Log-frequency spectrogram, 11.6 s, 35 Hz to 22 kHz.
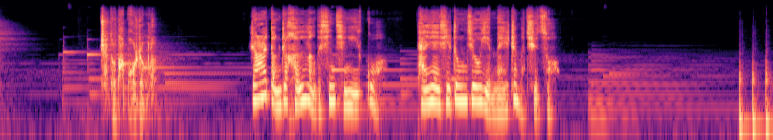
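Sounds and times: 
speech: 0:01.6 - 0:02.4, 0:03.8 - 0:08.4
knocking on a door: 0:11.1 - 0:11.5.

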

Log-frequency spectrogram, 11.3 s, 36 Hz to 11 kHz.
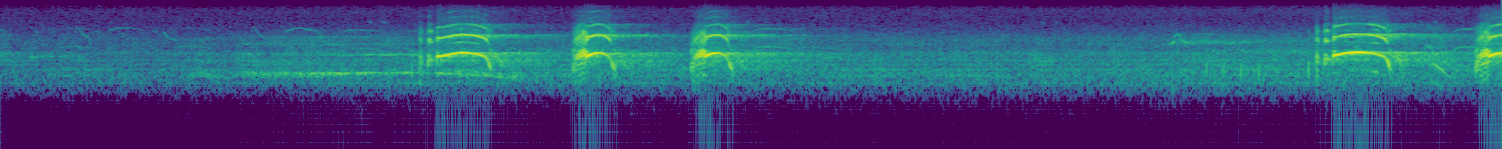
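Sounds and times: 
Limpkin Aramus guarauna wailing cry: 0:01.8 - 0:06.0, 0:09.8 - 0:11.2.

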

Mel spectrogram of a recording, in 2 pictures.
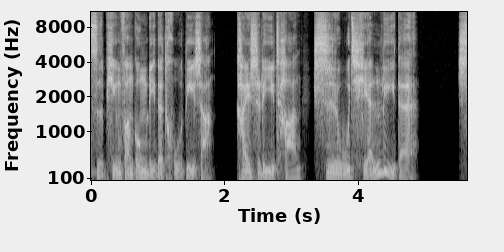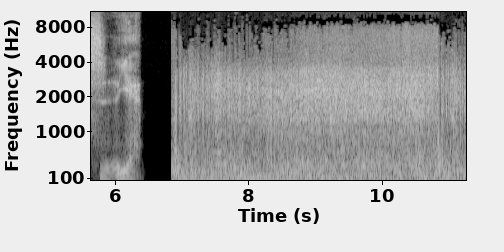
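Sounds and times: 
speech: 0:00.0 - 0:04.9, 0:05.5 - 0:06.4
archival recording of blasting explosions excavating a mountainside for harbor construction: 0:06.8 - 0:11.2.

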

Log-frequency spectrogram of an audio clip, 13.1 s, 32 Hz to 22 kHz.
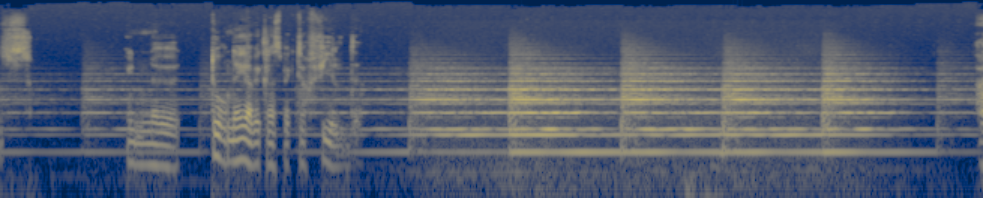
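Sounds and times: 
church clock bell striking the hour: 0:00.0 - 0:13.1
speech: 0:01.7 - 0:04.9.

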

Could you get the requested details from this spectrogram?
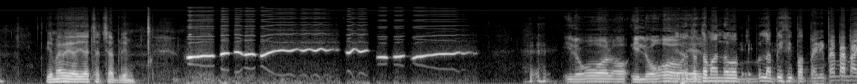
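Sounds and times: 
speech: 0:00.5 - 0:01.8, 0:05.3 - 0:08.5
person whistling a film theme melody solo: 0:01.9 - 0:04.8.

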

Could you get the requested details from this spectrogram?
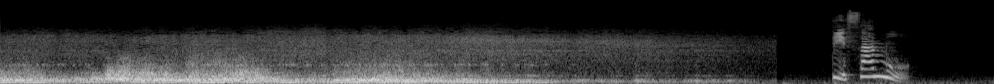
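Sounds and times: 
thunder rolling in a thunderstorm: 0:00.0 - 0:07.8
speech: 0:08.4 - 0:09.1.

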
